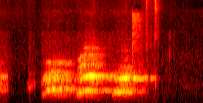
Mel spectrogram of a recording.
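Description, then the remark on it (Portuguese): A dog vocalizes in the background, a brief yelp followed by a drawn-out, wavering bark-like howl lasting about a second, moderately loud with no talking over it. “O cachorro tá discordando de mim, tem um cachorro latindo aí.”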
